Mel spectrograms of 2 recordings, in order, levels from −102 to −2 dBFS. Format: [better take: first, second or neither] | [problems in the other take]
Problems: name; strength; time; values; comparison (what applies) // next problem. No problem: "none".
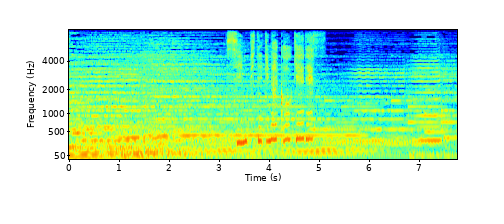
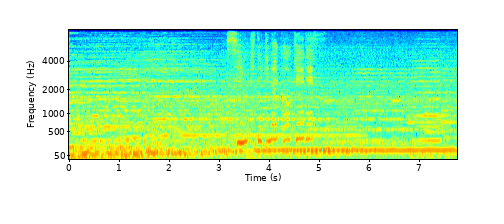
first | background sound (Accelerating, revving, vroom / Motor vehicle (road)); 3 dB below the speech // room echo; dies away in 0.4 s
